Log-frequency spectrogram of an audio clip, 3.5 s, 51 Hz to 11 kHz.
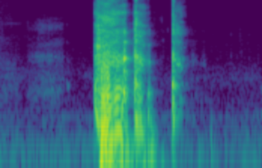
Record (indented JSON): {
  "cough_length": "3.5 s",
  "cough_amplitude": 29002,
  "cough_signal_mean_std_ratio": 0.32,
  "survey_phase": "alpha (2021-03-01 to 2021-08-12)",
  "age": "18-44",
  "gender": "Female",
  "wearing_mask": "No",
  "symptom_none": true,
  "smoker_status": "Never smoked",
  "respiratory_condition_asthma": true,
  "respiratory_condition_other": false,
  "recruitment_source": "REACT",
  "submission_delay": "5 days",
  "covid_test_result": "Negative",
  "covid_test_method": "RT-qPCR"
}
